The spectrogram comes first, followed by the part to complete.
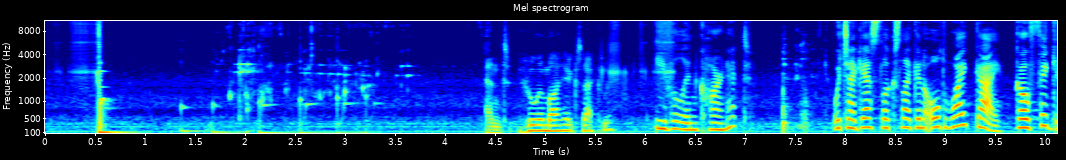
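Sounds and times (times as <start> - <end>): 
glass clinking when set down: 0.6 - 3.9
liquid glugging and splashing into a glass: 1.4 - 3.9
speech: 4.4 - 7.1, 7.9 - 10.1.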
